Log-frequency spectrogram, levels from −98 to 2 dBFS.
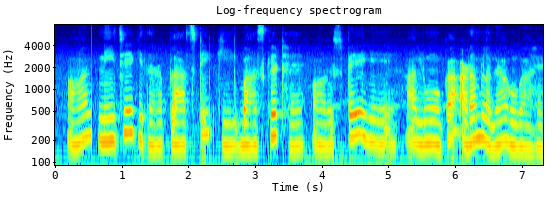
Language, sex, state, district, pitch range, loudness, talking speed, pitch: Hindi, female, Bihar, Sitamarhi, 170-210 Hz, -34 LUFS, 140 wpm, 180 Hz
